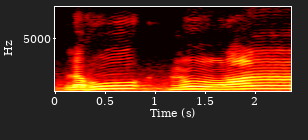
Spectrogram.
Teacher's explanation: باریک پڑھیں گے ما قبل کسرہ کی وجہ سے لہو نوران نون تنوین کے بعد آگے فا ہے اخفا تو اخفا کریں گے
